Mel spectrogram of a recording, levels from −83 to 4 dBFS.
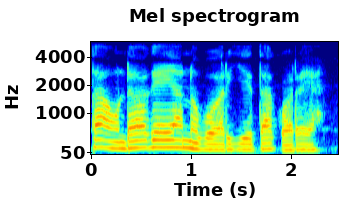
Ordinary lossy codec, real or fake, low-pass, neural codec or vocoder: none; real; 5.4 kHz; none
